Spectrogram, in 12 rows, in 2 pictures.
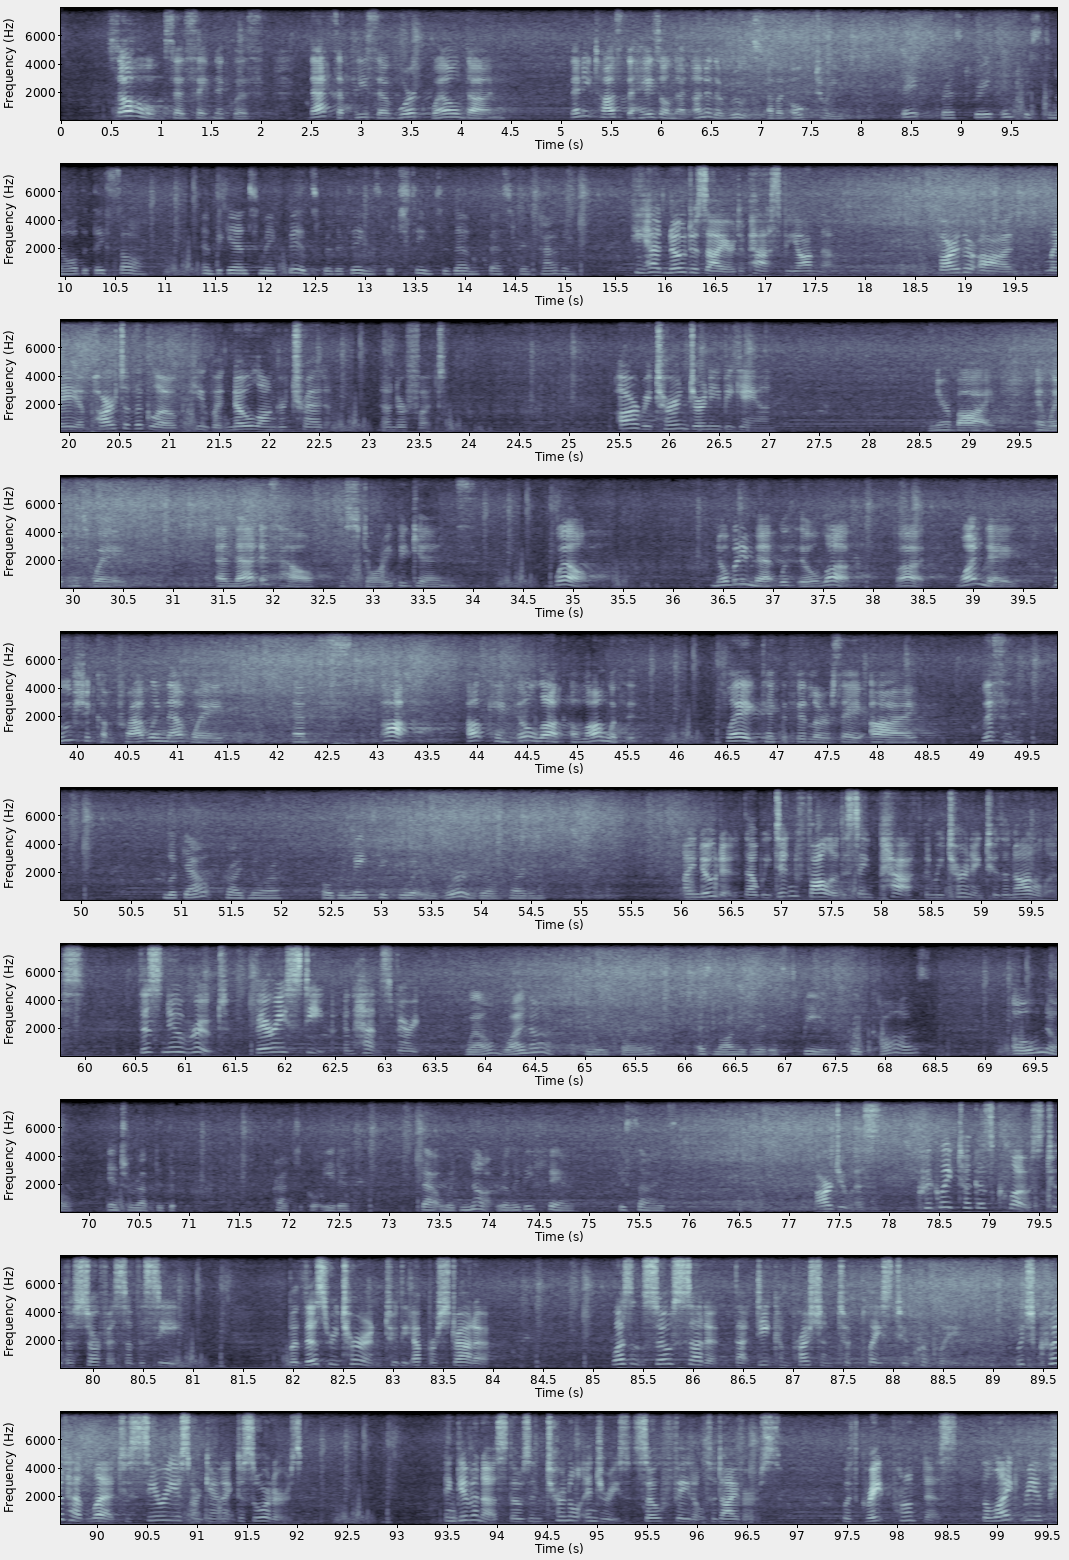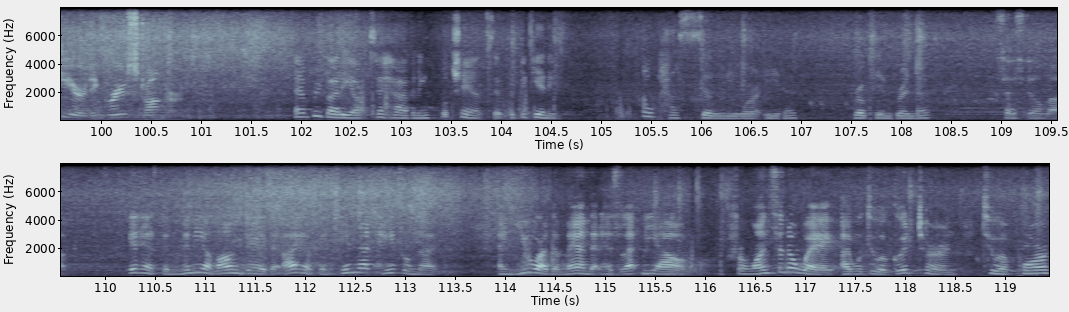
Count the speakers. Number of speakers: three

